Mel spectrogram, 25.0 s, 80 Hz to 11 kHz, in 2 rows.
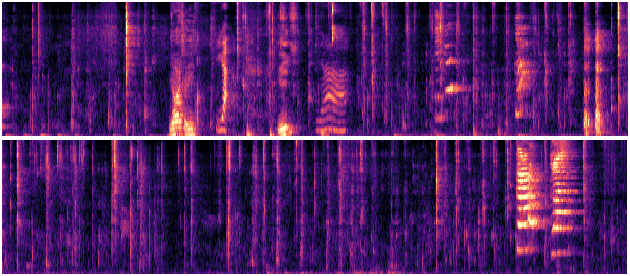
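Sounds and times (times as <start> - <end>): chewing and lip smacks: 0.0 - 25.0
short high-pitched cries: 22.8 - 24.1.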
